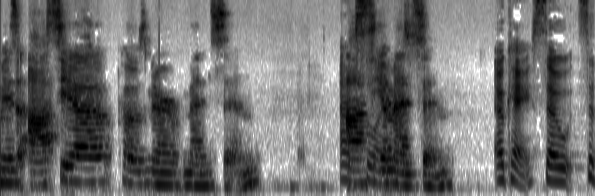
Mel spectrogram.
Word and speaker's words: Ahsiya Posner Mencin: usually what stumps people so my name is AIA Posner menson AIA Menon okay so so that doesn't sound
